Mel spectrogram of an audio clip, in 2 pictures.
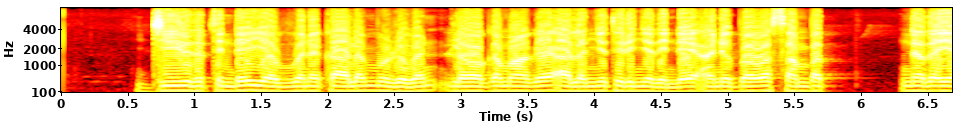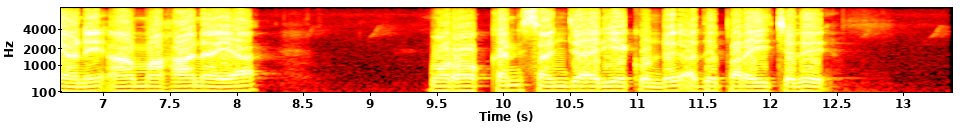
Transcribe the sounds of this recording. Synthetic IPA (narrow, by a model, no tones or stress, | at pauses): d͡ʑiːʋiðɐt̪ːinde̞jeʋːɐnɐkːaːlɐmːuɻuʋɐnlo̞ːɡɐmaːɣɐʔɐlɐɲːut̪iɾiɲːɐðinde̞ʔɐnubʱɐʋɐsɐmbɐt̪ | nɐðɐjaːɳɨʔaːmɐɦaːnaːjɐ | moro̞ːkːɐnsɐɲd͡ʑaːɾije̞kːo̞ɳɖɨʔɐ̰ðɨpɐrɐjit͡ɕːɐðɨ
